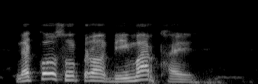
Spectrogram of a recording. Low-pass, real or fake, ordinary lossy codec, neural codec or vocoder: 7.2 kHz; fake; Opus, 16 kbps; codec, 16 kHz, 2 kbps, FreqCodec, larger model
